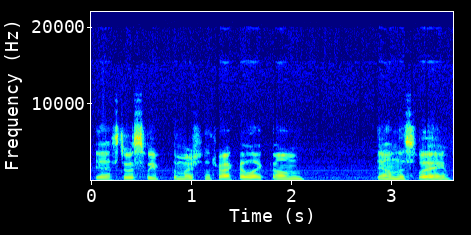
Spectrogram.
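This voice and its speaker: A man's voice: lowish voice, flat delivery, fairly quick, warm tone. A man playing a tabletop roleplaying game, chatting casually in a hesitant, stammering way over a dull voice connection. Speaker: tabletop RPG player.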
